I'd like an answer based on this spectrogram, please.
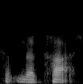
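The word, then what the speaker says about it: נָחָשׁ: Nachash is pronounced Nachash.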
